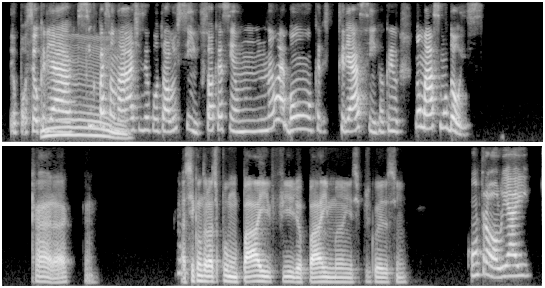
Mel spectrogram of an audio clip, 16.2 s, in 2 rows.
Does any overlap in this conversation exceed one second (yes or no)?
yes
